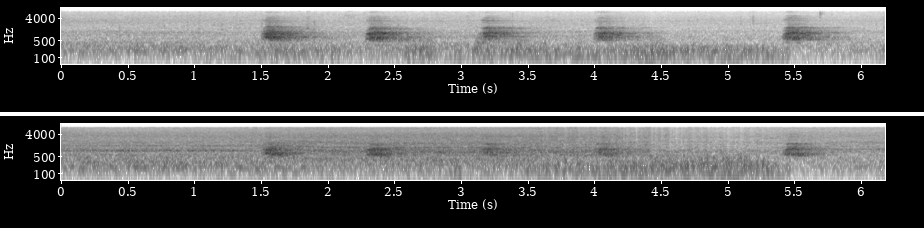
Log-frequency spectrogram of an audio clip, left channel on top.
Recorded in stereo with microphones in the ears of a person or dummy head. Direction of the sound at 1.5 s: Centre (ahead or behind).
